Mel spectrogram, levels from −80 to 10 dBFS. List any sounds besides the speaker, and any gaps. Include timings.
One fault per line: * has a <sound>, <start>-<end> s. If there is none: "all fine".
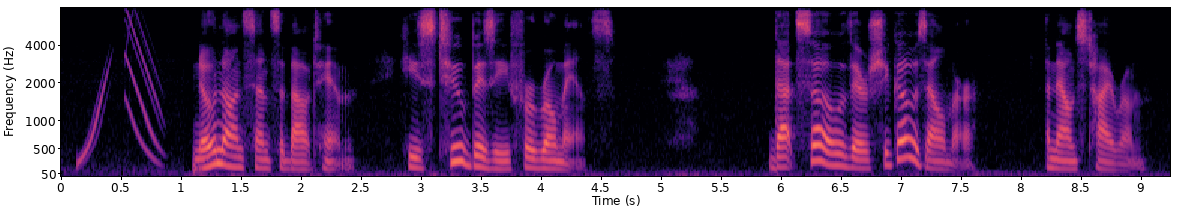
* has a chirp, 0.1-0.9 s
